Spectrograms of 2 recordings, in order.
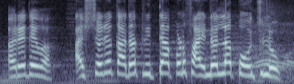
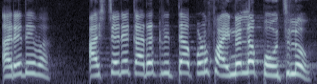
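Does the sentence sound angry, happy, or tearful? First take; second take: angry; happy. First: It is said in an angry tone. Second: It is said in a happy, joyful tone. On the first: The speaker is furious about reaching the final. "हे वाक्य रागात बोल" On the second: The speaker is overjoyed at reaching the final. "माझी खुशी जाणवते"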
